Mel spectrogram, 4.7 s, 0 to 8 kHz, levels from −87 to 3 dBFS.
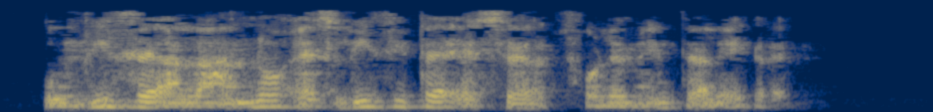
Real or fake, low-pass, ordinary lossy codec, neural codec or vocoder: fake; 7.2 kHz; MP3, 24 kbps; vocoder, 22.05 kHz, 80 mel bands, HiFi-GAN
